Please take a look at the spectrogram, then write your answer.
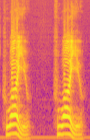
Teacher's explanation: actually there is a linking w sound in between these two words, because who ends in a vowel and are starts in a vowel, and we can't really say those words smoothly without inserting some sort of consonant sound like a w or a y.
